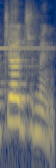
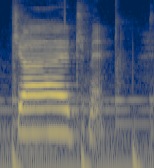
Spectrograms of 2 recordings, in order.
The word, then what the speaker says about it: judgment: There's two /dʒ/ sounds, but in North America what we do is we slightly change that /dʒ/ sound to a /tʃ/ sound. It's something in between those two "judgement".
